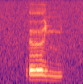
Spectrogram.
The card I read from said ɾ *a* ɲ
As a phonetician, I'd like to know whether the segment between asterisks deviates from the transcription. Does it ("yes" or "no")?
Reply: yes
